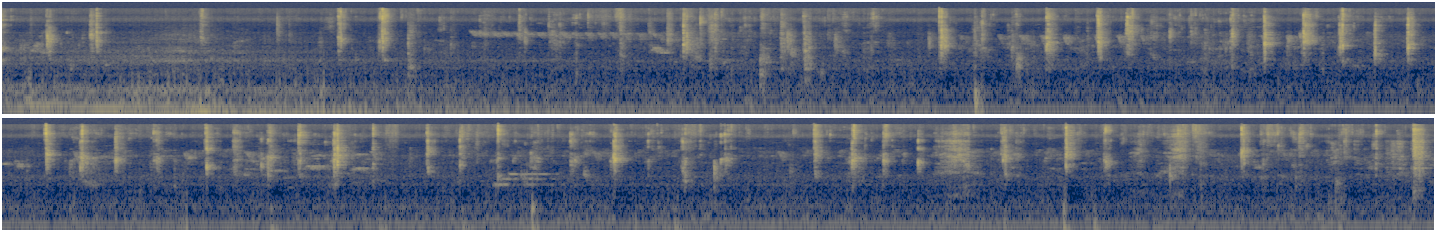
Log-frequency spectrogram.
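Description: Close-up eating by hand: chewing rice and fried pumpkin with wet mouth clicks and smacks, and fingers mixing rice on a plate. Short sharp clicks come irregularly, about one or two a second from about a third of the way in, over a dull low rumble that is louder in the first few seconds.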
